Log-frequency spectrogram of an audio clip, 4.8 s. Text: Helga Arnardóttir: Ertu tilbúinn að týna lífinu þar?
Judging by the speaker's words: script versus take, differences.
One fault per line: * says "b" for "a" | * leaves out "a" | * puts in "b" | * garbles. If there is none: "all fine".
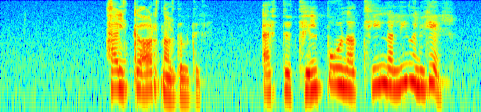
* says "hér" for "þar"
